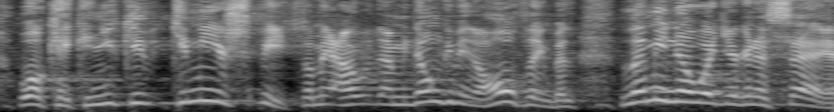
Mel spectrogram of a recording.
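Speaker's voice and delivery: loud, high, pressing request; insistent husband. Retold or imitated. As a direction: imitate a husband eagerly demanding a preview. Husband voiced, pressing for the speech.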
